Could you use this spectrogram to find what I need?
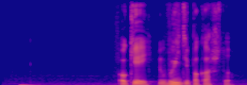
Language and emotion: Russian, neutral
